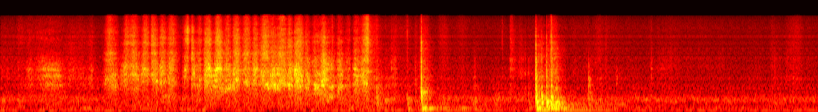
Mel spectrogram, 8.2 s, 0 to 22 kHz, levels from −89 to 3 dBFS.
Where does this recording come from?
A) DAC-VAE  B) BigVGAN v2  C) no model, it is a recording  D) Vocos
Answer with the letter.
A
